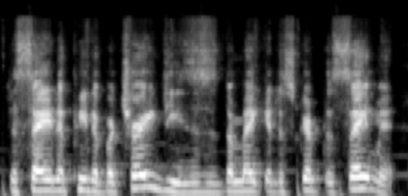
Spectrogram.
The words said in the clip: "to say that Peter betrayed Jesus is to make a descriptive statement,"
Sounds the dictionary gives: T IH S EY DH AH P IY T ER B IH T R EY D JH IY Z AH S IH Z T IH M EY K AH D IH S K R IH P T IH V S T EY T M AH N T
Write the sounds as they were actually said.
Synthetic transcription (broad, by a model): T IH S EY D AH P IY T ER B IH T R EY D JH IY Z AH S IH Z T IH M EY K AH D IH S K R IH P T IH S T EY T M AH N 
